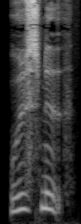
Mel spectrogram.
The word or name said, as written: udsmid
